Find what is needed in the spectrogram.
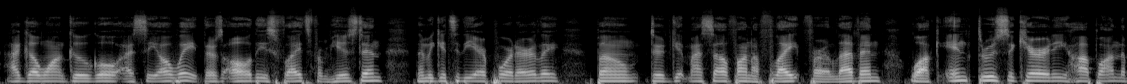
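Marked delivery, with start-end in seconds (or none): none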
